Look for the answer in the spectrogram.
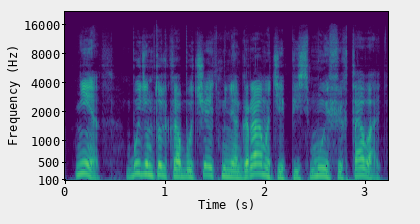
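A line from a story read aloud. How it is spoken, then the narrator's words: Dry evasive reply. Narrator (Russian): сухо ответила Лера, уходя от ответа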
